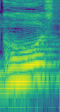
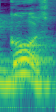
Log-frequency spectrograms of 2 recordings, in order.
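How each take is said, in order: First: It starts with a breathy gh sound. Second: It starts with a plain g sound. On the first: The speaker calls it wrong. "ये घोस्ट नहीं है" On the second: The speaker calls it right. "ये गोस्ट है"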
